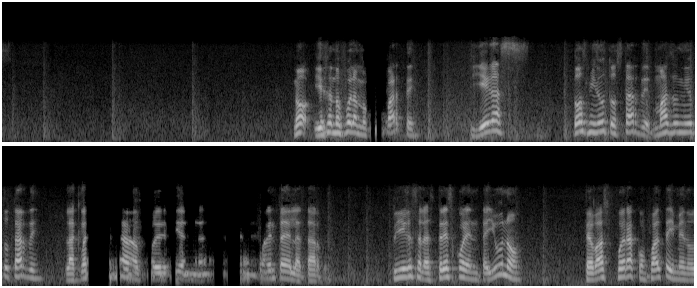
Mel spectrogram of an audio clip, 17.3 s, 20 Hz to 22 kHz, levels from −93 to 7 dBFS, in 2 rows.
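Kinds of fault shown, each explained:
Comfort noise in place of the background: The sender likely stopped transmitting during pauses, which points to Opus DTX, and the receiver synthesised filler noise. The real background in the gaps from 0.21 to 3.63 s, and at 5.59, 6.87 and 15.63 s, becomes a flat, featureless hiss, mostly about 3 to 5 dB quieter.
Speech suppressed in double talk: With both sides talking, the echo canceller seemingly could not tell the talker from loudspeaker echo and attenuated everything. The speech sinks sharply, by roughly 40 dB at worst, at 4.56–4.75 s and 9.73–11.22 s, and by roughly 25 dB at 11.46–12.0 s.
Other side's voice leaking through: Residual loudspeaker sound probably escaped the echo canceller into the microphone. Brief scraps of a second voice surface at 4.77–4.81 s, 11.2–11.3 s and 11.78–11.86 s, sitting roughly 15 to 25 dB below the main speech.
Onset clipped by the voice detector: The voice detector apparently reacted late when sound resumed, so its opening was never sent and comfort noise filled that slot. 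At 15.92 s the speech starts abruptly, its first 30 ms missing, losing the soft beginning right after the synthetic pause.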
